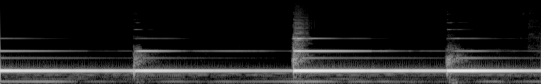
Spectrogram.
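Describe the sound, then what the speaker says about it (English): A small bell struck three times, evenly spaced, ringing for a tarot reading; each clear strike rings out over a faint low hum and decays slowly into the next. "These next 12 bell sounds are to align us and to bless this reading."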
